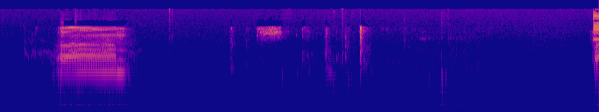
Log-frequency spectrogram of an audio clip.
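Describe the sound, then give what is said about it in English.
A quiz time-up buzzer blares once as a contestant answers a comic book hero question just in time, a loud, harsh sustained buzz lasting under a second, followed by quiet scattered clicks and taps. “Yeah, he got it at the buzzer.”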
